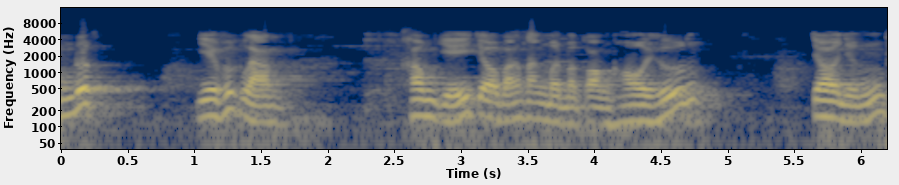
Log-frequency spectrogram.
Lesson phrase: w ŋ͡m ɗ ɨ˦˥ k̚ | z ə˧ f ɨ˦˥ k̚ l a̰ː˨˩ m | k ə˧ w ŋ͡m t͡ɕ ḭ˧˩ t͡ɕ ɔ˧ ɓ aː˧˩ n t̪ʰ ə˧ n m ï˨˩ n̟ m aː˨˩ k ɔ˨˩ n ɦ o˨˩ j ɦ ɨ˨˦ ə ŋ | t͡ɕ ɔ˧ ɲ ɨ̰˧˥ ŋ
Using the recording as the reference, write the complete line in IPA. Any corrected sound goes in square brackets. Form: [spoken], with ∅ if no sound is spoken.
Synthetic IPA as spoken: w ŋ͡m ɗ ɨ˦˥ k̚ | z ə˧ f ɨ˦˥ k̚ l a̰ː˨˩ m | [x] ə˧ w ŋ͡m t͡ɕ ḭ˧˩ t͡ɕ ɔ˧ ɓ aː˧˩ n t̪ʰ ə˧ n m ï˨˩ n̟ m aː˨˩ k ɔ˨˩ n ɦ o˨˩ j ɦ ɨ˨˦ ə ŋ | t͡ɕ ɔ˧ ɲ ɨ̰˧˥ ŋ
